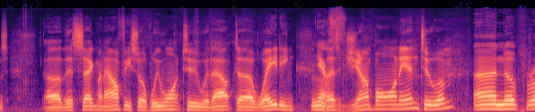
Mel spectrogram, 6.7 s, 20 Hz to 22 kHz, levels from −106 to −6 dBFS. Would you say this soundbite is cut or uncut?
uncut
